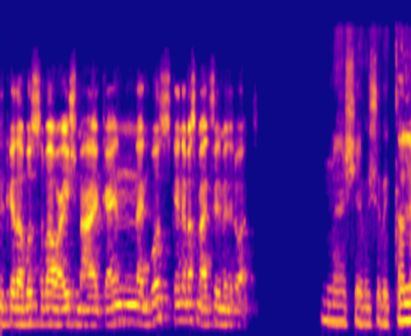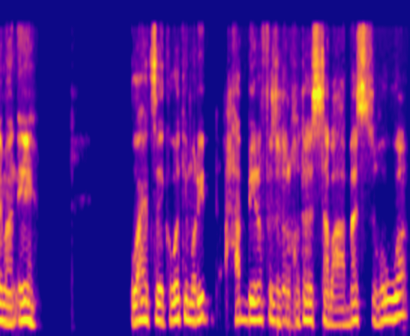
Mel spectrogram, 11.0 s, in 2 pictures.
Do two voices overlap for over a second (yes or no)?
no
